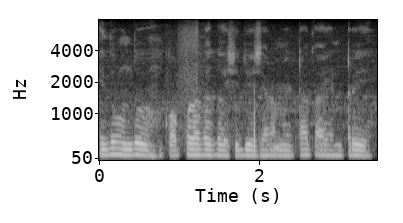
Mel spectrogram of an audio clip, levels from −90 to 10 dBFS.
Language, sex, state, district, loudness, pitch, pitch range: Kannada, male, Karnataka, Koppal, -20 LUFS, 115 Hz, 110-120 Hz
